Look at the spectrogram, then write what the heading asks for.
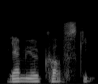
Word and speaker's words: Jamiołkowski: And And how would you pronounce it correctly? Jamiołkowski.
